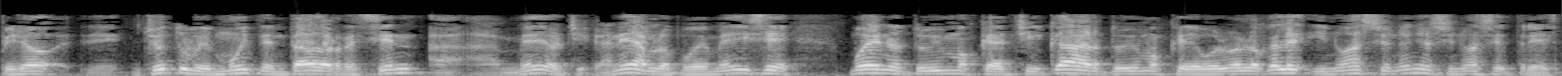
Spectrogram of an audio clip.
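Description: Somewhat breathy, a man with a medium pitch talks at a fairly quick pace with hardly any pauses. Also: big swings in loudness. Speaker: radio host. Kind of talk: radio talk show.

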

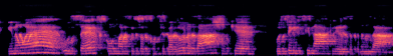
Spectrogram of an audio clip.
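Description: Using an unremarkable speaking voice, a woman talks at a moderate pace with a fairly low pitch and fairly even intonation. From São Paulo, Brazil. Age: 30s. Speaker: activist and author. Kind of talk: interview conversation.

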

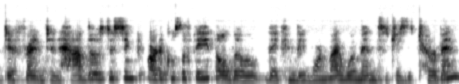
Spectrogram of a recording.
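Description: In an American accent, a woman speaks at a fairly high pitch, sounding somewhat breathy. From US East Coast (DC area, New Jersey). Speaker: nonprofit executive director. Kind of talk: interview.

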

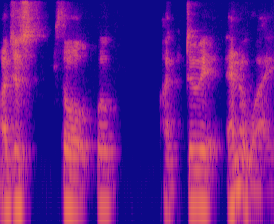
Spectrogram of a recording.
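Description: A man with an English accent speaks in a somewhat breathy voice. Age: 40s. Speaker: teacher and performance coach. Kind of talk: casual interview.

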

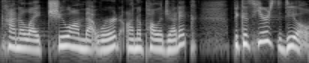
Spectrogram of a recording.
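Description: In a very clean recording with a silent background and a dry, close sound with no echo, a woman with an unremarkable speaking voice talks at a moderate pace, her fairly high pitch showing ordinary variation. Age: 40s. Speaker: podcast co-host and parent. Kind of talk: casual chat.

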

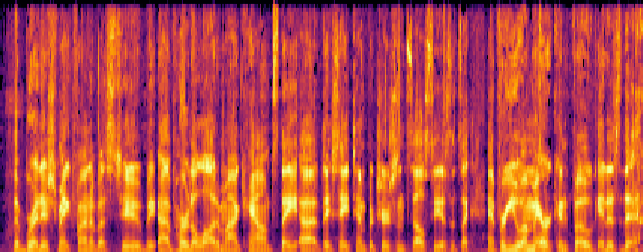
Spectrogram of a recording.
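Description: A man with a Kentucky accent and a very deep, low pitch, bright, sharp in tone, at a fairly quick pace with hardly any pauses and ordinary pitch variation. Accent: Kentucky Southern US. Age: 30s. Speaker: horror story narrator. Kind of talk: casual chat. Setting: live stream.

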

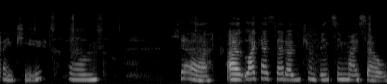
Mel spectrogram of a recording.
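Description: Speaking with an Australian accent, a woman talks at a very slow pace with long, frequent pauses, high pitch and ordinary pitch variation. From Adelaide, Australia. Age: 20s. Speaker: dental student. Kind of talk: interview.

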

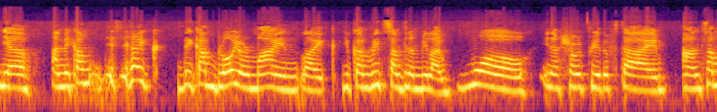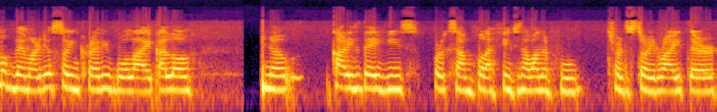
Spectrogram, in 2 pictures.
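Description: In a Spanish accent, a woman talks at a moderate pace, her pitch fairly high with ordinary variation. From Spain, Madrid. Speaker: novelist. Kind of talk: interview.

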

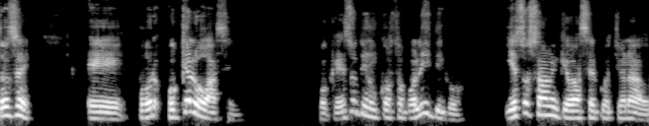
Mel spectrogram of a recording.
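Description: A man with a fairly high pitch and a dark, mellow tone speaks with lively intonation at a fairly quick pace, leaving long, frequent pauses. The sound is dry and close, with no echo. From Cuba (Cienfuegos, later Havana). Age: 30s. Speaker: musician and activist. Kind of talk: interview. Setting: video call.

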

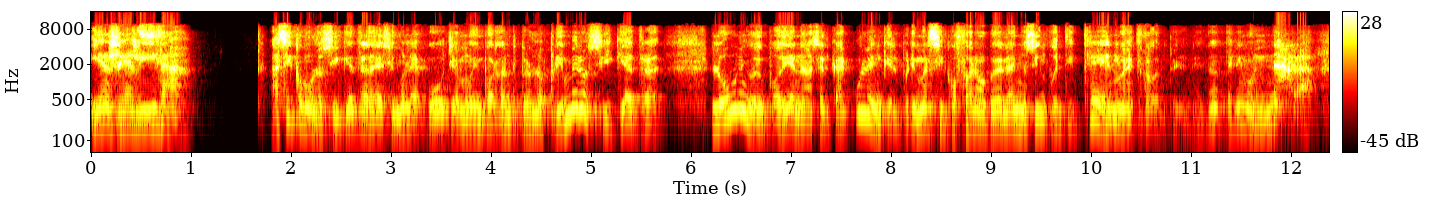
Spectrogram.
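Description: A man's fairly high voice, very even in loudness but with very wide pitch swings. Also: moderate pace. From Argentina, Córdoba. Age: 60s. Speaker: psychiatrist. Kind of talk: radio interview.

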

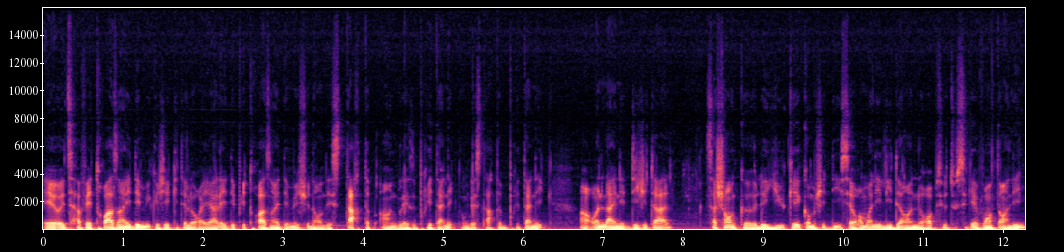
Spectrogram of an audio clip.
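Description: A man speaks at a fairly quick pace in a medium pitch, his somewhat breathy voice dark and mellow in tone but flat and monotone in intonation, on a very clean recording with a silent background. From Senegal. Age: 30s. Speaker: business consultant. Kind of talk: interview.

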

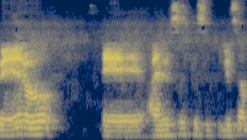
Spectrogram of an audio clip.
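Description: A man's medium-pitched voice with fairly even intonation, at a very slow pace. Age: 30s. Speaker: temazcal leader and traditional healer. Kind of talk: casual chat.

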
